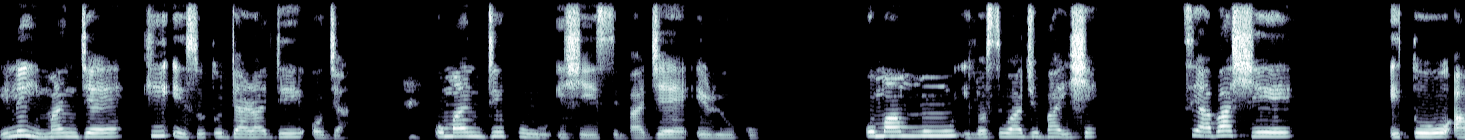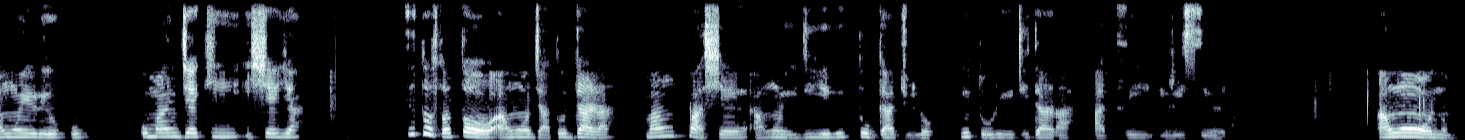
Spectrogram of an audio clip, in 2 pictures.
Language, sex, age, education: Yoruba, female, 30-45, tertiary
